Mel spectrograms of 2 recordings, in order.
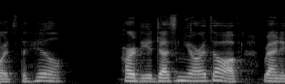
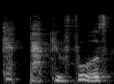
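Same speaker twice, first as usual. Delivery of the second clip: crying out; 3 semitones higher than usual. A narrator's reading. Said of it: "cried the muffled voice of Kemp".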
